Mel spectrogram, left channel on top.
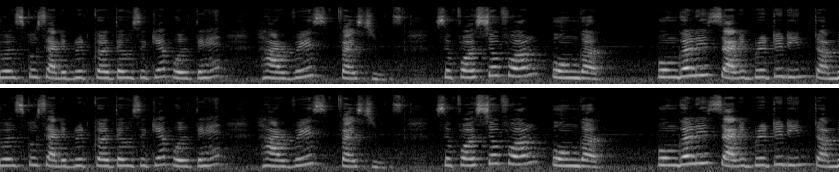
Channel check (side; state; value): both; identical; correlation 1.00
